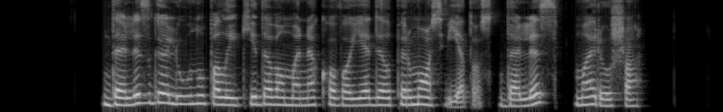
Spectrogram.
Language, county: Lithuanian, Kaunas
